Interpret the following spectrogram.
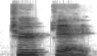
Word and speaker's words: Torquay: down the bottom left the uk pronounced turkey torquay torquay right oh yeah that's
